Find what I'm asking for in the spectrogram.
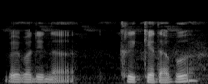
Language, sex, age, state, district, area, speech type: Bodo, male, 30-45, Assam, Udalguri, urban, spontaneous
